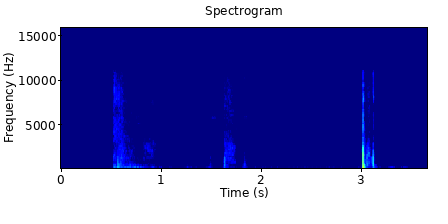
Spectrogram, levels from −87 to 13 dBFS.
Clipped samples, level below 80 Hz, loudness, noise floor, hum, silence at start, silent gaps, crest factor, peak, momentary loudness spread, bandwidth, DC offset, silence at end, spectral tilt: under 0.1%; -78 dBFS; -43 LUFS; -87 dBFS; none; 0.55 s; none; 36 dB; -16 dBFS; 25 LU; 11 kHz; under 0.1%; 0.65 s; -6 dB/octave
